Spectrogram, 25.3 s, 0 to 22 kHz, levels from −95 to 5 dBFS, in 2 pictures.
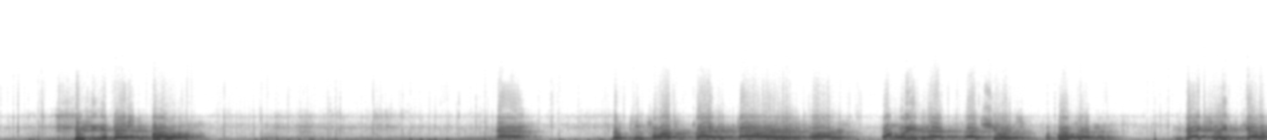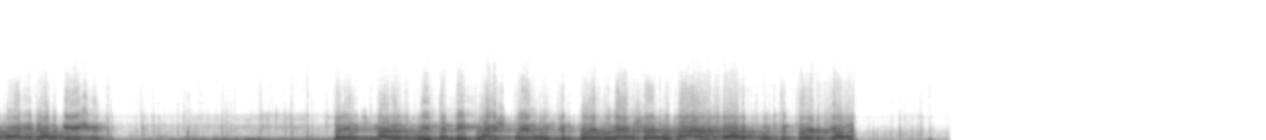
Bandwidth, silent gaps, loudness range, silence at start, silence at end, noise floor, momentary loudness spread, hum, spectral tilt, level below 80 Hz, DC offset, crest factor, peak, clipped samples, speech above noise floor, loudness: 8 kHz; none; 8 LU; 0.05 s; 3.35 s; -56 dBFS; 20 LU; none; -7.5 dB/octave; -50 dBFS; under 0.1%; 16 dB; -12 dBFS; under 0.1%; 30 dB; -26 LUFS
